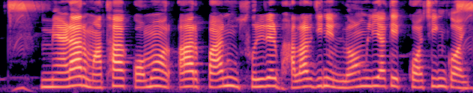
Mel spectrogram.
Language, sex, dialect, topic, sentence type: Bengali, female, Western, agriculture, statement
